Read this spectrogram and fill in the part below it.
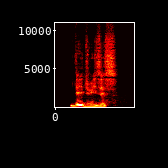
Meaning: first-person singular imperfect subjunctive of déduire
- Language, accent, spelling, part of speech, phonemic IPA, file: French, Canada, déduisisse, verb, /de.dɥi.zis/, LL-Q150 (fra)-déduisisse.wav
